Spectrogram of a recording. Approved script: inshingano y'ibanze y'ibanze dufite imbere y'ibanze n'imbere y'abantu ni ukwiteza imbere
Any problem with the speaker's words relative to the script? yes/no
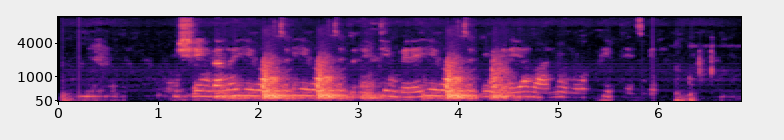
no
